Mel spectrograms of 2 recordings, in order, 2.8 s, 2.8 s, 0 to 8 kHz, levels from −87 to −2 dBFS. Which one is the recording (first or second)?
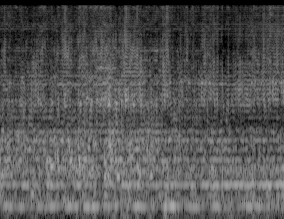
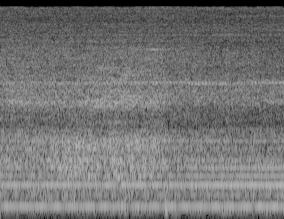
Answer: second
